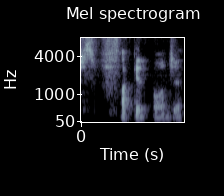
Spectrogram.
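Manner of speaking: muttering under breath. Voicing a character shaking their head at the damage: muttering under breath. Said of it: "I shake my head under my breath".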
